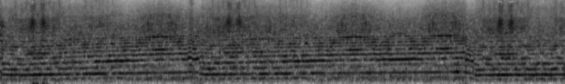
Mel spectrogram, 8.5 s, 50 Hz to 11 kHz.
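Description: A Mazda RX-7 race car engine drones at high revs during a simulated touring-car race at Sandown, a sustained buzzing harmonic tone with brief pitch drops near the third and seventh seconds, steady and moderately loud, with no speech.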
